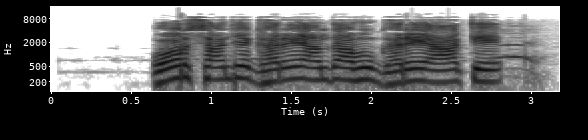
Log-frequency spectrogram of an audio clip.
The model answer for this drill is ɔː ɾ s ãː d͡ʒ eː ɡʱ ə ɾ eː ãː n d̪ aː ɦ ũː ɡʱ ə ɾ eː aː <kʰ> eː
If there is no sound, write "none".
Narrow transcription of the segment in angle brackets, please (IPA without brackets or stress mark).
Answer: k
